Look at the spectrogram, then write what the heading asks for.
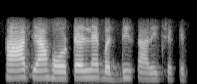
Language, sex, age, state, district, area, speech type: Gujarati, female, 30-45, Gujarat, Narmada, urban, conversation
